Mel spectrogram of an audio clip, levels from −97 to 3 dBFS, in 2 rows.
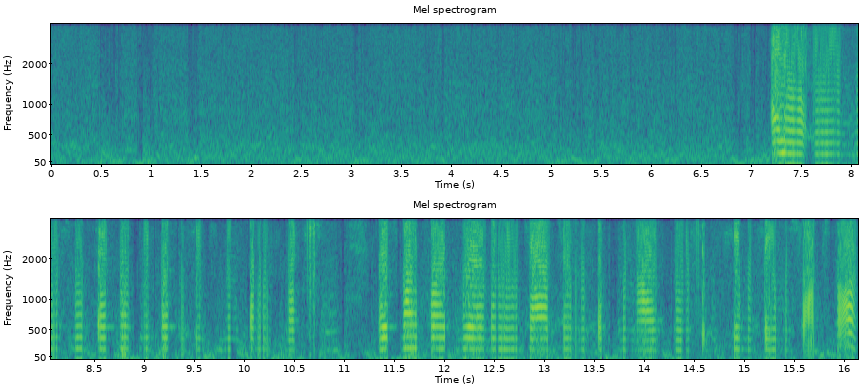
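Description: From start to end, the A-law telephone stream is decoded as mu-law: a mu-law and A-law mix-up. It scrambles levels, making the speech harsh and distorted and filling pauses with noise.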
